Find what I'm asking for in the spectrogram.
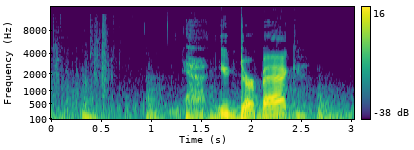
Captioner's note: sigh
